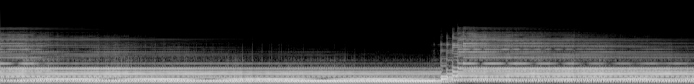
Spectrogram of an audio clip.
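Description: A sustained, heavily compressed electric guitar chord through a JHS compressor pedal plugin in AmpliTube 5, compression and blend at maximum, holds steady and loud, then a fresh strum re-attacks it, brighter and full with a thick, even tone.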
